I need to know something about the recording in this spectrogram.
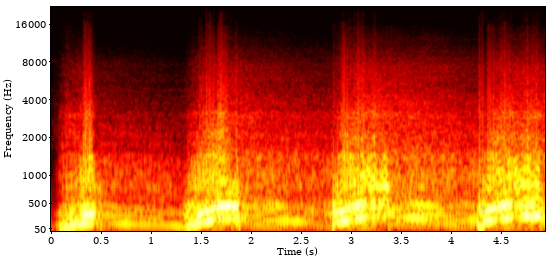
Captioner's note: engine revving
